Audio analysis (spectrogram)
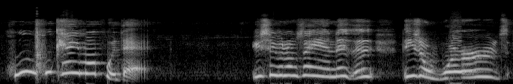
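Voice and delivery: high-pitched disbelief; can't believe anyone says this; baffled comic asking who invented yonder; incredulous. Real, not acted. Exasperated questioning.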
